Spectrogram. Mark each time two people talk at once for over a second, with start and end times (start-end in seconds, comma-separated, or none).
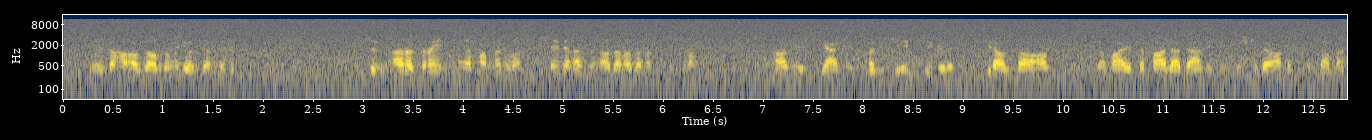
none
